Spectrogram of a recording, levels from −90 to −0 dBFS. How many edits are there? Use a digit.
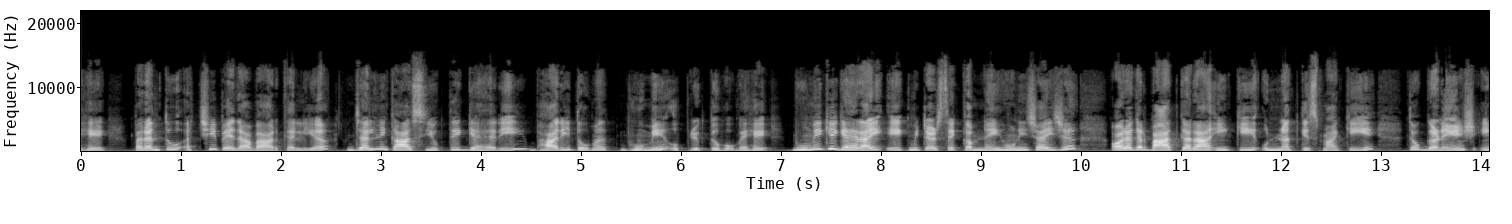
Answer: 3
